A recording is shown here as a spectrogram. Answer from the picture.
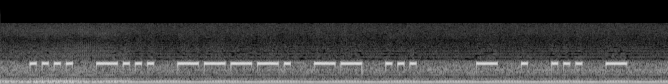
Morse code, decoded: HB9MS TEST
